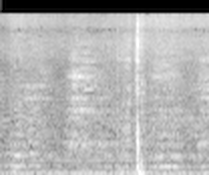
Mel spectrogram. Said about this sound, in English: Owner had this wall built to reduce snow buildup on his roof, and the bees, they decided that was a perfect place to build a new home.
